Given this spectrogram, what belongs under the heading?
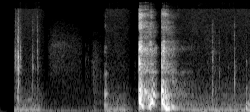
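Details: Two sharp cough bursts in quick succession, with a softer throat sound before them and faint room noise, from a young woman livestreaming a game who mentions having a cold.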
